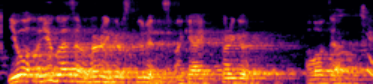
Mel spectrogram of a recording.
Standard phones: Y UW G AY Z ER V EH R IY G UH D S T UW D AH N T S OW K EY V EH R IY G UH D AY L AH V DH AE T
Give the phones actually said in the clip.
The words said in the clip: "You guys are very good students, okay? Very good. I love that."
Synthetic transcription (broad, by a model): Y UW G AY Z ER V EH R IY G UH D S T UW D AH N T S OW K EY V EH R IY G UH D AY L AH V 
